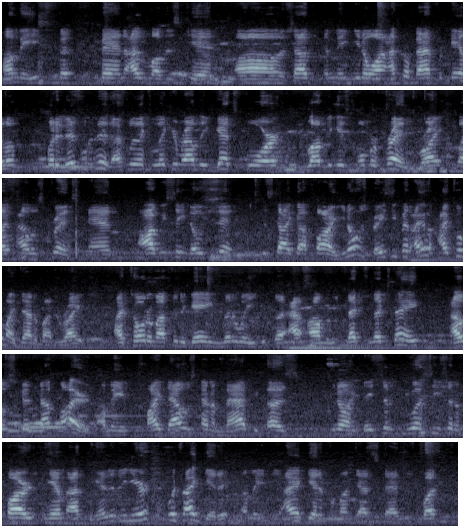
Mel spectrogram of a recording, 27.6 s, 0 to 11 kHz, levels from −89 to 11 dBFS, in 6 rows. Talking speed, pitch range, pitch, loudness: 255 wpm, 165-195 Hz, 180 Hz, -31 LUFS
